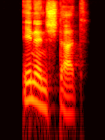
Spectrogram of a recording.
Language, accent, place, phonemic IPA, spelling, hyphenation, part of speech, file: German, Germany, Berlin, /ˈɪnənˌʃtat/, Innenstadt, In‧nen‧stadt, noun, De-Innenstadt.ogg
- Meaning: 1. inner city, city center 2. downtown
